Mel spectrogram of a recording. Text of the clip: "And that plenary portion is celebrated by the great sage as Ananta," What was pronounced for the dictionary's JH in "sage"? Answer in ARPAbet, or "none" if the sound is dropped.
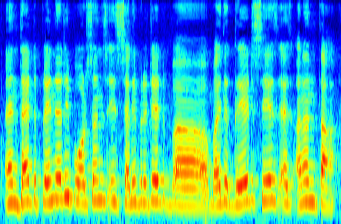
Z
